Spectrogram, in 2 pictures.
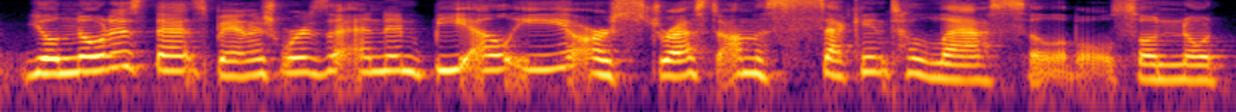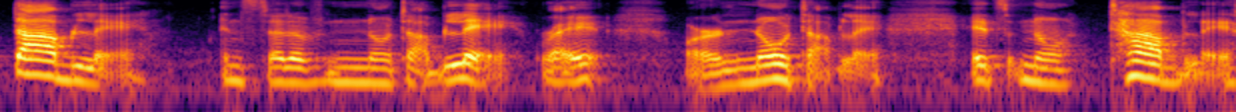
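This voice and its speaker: A woman who is a Spanish teacher and a mother, speaking in a recorded online lesson and patiently repeating example words. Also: medium pitch. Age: adult.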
